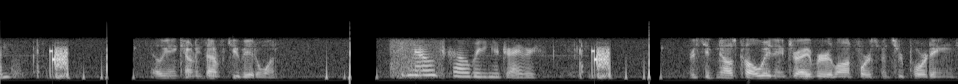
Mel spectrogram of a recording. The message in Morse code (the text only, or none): none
